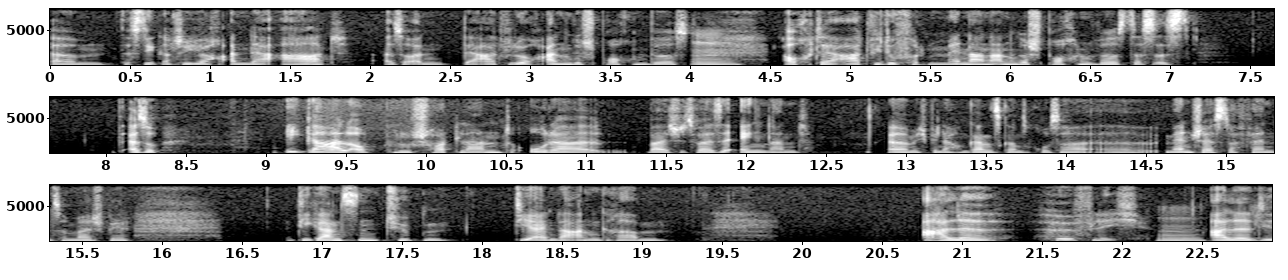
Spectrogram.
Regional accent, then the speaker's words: Hamburg, Germany; als Hamburger

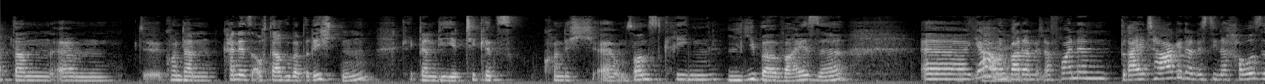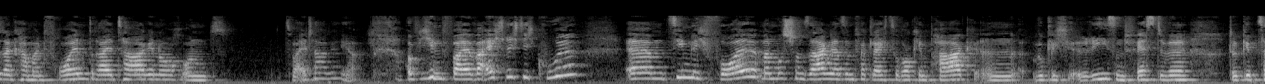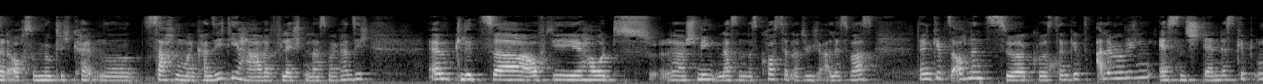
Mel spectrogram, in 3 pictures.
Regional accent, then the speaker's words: Nuremberg, Bavaria, Germany; weil ich komme ja eigentlich aus Nürnberg

